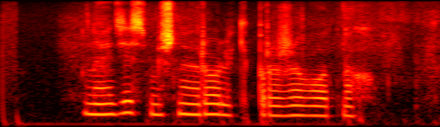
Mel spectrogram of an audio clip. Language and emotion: Russian, neutral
